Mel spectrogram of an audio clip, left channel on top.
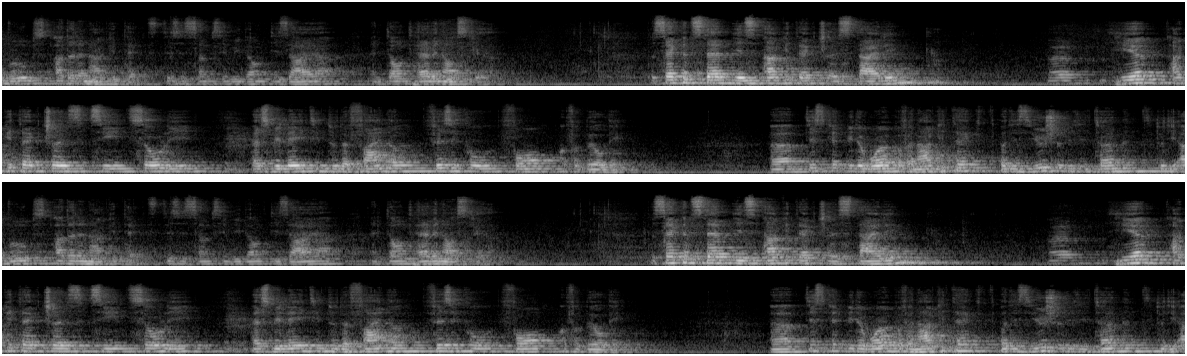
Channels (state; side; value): normal; both; correlation 0.37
